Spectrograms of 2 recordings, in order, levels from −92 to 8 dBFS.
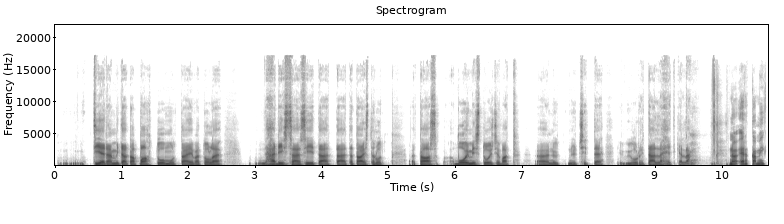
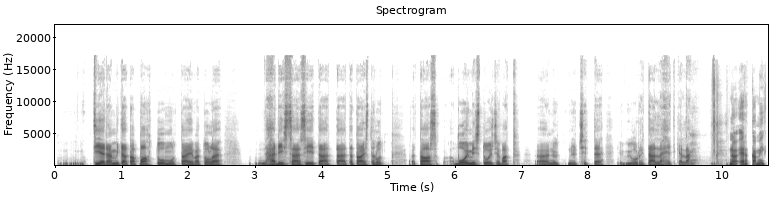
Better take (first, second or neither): neither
